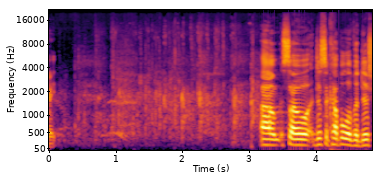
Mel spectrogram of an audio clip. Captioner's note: clapping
